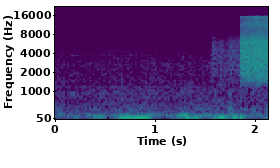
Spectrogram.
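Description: Soft, low handling thumps as a plastic protractor-ruler is moved and lifted off drawing paper, followed near the end by a short hiss.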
